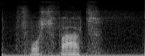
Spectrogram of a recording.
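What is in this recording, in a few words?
"fosfaat", Dutch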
